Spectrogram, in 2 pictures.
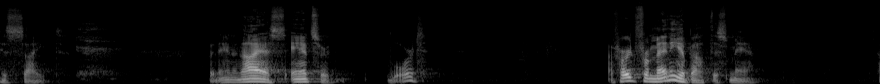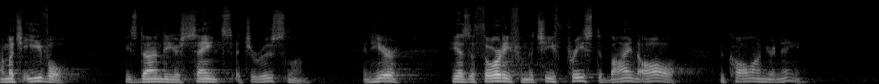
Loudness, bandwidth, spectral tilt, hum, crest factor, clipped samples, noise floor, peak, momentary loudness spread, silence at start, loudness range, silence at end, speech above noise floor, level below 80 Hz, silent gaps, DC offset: -30 LUFS; 17 kHz; -6 dB/octave; none; 24 dB; under 0.1%; -70 dBFS; -8 dBFS; 21 LU; 0 s; 5 LU; 0.75 s; 40 dB; -68 dBFS; none; under 0.1%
